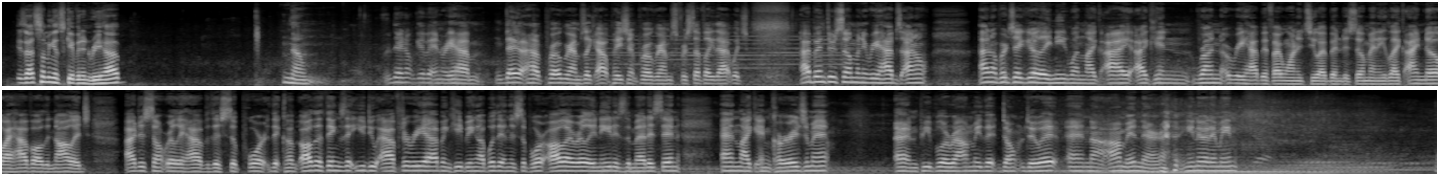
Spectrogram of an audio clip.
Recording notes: I took my mic and went out looking. Making sketches in a notebook at a median in between traffic.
